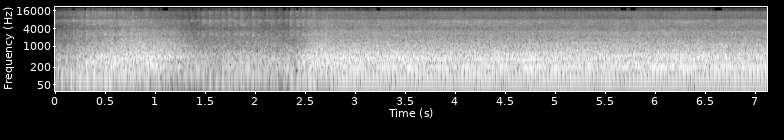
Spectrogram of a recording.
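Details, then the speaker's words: Yard Machines 21-inch self-propelled mower with Briggs & Stratton 550EX 140cc engine: pull start cranks and sputters about two seconds before catching, then busy, slightly uneven run; hard starting and rough running. "Well, as you can hear, it's not starting the way it's supposed to. It's still starting a little crappy."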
